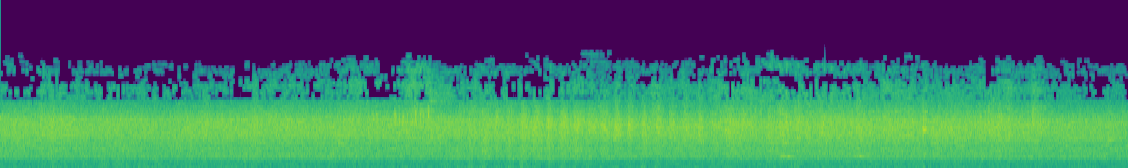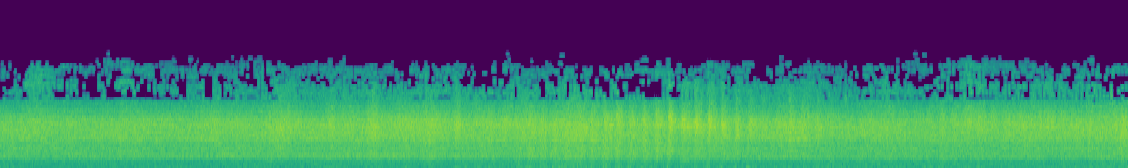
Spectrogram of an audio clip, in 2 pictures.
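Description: Steel wheels of a Union Pacific coal train's hopper cars rolling past on the rails: a steady, unbroken rolling rumble and hiss.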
